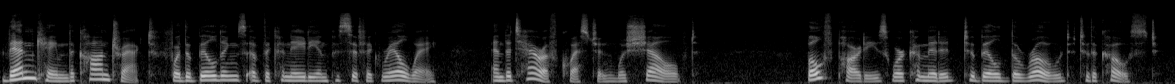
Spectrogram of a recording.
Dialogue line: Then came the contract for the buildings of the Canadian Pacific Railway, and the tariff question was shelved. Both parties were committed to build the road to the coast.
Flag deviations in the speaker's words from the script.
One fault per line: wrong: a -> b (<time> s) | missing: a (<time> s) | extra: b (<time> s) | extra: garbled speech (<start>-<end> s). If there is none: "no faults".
no faults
